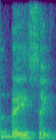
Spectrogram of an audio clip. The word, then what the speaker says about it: Bassic: my business is the basic trainer and it's basic spelled with two s's like a string base so I tell people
